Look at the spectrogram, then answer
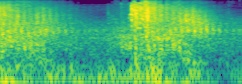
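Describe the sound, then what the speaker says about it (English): Rapid bursts of weapon fire from an Ivara build in a shooter game, dense overlapping shots rolling loud and continuous with a sharper crack near the end, no talking. "See what I mean? Just quick shots."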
